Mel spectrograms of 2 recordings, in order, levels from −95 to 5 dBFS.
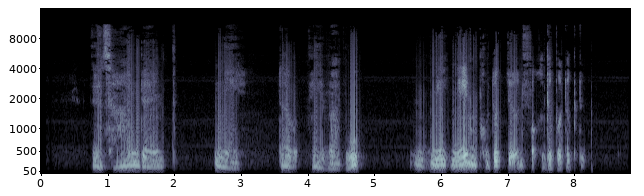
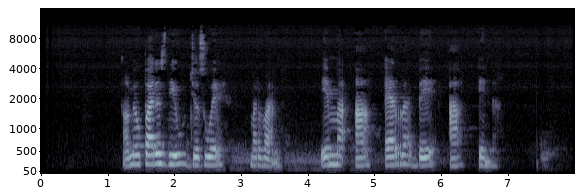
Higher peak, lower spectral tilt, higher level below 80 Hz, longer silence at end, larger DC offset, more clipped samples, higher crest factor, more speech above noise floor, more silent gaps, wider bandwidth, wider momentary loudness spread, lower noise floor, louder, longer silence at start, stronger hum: about the same, -10 dBFS vs -12 dBFS; about the same, -5.5 dB/octave vs -5 dB/octave; first, -72 dBFS vs -84 dBFS; first, 0.7 s vs 0.4 s; neither; neither; about the same, 24 dB vs 22 dB; about the same, 42 dB vs 39 dB; neither; about the same, 11.5 kHz vs 11 kHz; about the same, 15 LU vs 13 LU; about the same, -73 dBFS vs -70 dBFS; about the same, -32 LUFS vs -33 LUFS; second, 0.8 s vs 1.25 s; neither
